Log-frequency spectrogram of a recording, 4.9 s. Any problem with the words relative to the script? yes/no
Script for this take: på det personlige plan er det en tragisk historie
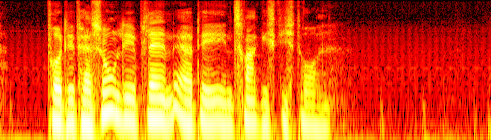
no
